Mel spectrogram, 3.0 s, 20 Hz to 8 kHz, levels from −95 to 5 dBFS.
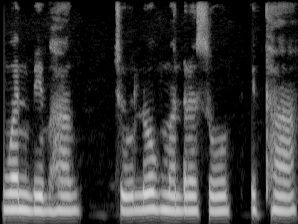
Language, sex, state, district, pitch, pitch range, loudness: Halbi, female, Chhattisgarh, Bastar, 200 Hz, 195-210 Hz, -21 LUFS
